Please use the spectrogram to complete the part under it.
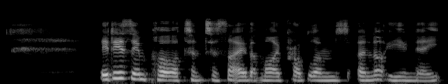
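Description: A middle-aged woman speaks calmly through an online call.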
